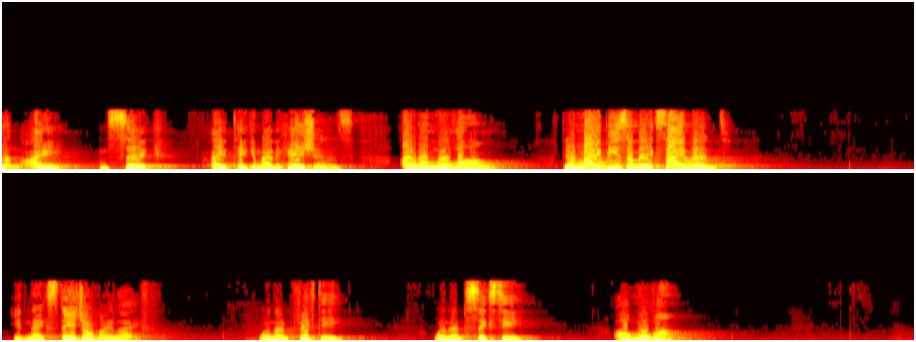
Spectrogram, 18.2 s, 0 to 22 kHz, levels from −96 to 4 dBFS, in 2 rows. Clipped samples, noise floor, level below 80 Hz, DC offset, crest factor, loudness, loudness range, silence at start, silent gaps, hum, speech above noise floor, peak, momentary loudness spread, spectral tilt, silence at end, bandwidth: under 0.1%; -64 dBFS; -58 dBFS; under 0.1%; 16 dB; -16 LUFS; 6 LU; 0 s; none; none; 49 dB; -2 dBFS; 16 LU; -5.5 dB/octave; 2.3 s; 8 kHz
